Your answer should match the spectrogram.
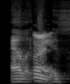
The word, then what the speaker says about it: Alec: Well, if you're not playing Calvin and you're playing, how do you pronounce his first name? I don't want to butcher it. Alec.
